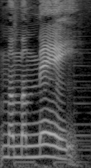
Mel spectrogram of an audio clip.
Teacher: Now we're going into the A as in day diphthong, starting with an E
